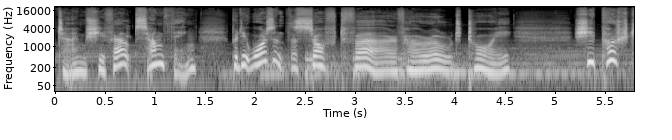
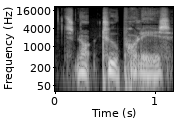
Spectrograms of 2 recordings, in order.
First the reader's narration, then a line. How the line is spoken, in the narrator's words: he muttered to himself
